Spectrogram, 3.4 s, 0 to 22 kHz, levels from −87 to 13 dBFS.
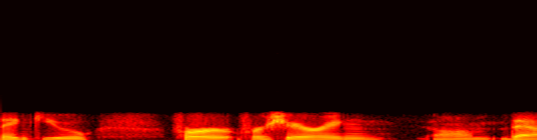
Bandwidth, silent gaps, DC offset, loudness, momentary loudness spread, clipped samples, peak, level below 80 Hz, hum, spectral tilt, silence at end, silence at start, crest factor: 4.7 kHz; none; under 0.1%; -25 LUFS; 15 LU; under 0.1%; -8 dBFS; -72 dBFS; none; -9 dB/octave; 0 s; 0 s; 20 dB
